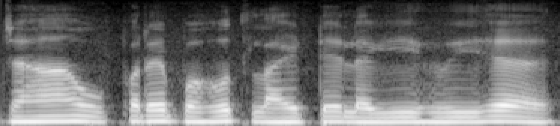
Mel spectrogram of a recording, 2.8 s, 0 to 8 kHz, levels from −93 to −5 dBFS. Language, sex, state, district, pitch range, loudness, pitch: Hindi, male, Jharkhand, Ranchi, 110-125 Hz, -14 LUFS, 120 Hz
